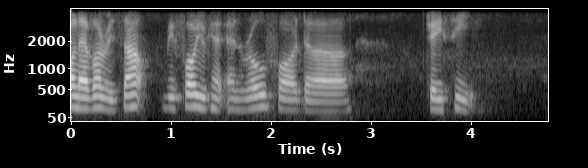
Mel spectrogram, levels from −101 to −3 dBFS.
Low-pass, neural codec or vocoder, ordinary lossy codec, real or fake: 3.6 kHz; codec, 16 kHz, 4 kbps, X-Codec, HuBERT features, trained on LibriSpeech; none; fake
